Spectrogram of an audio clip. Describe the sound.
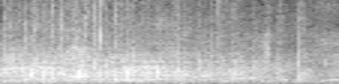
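An audience claps steadily, a dense wash of overlapping hand claps lasting a couple of seconds, with scattered crowd voices and cheers mixed in, clapping to celebrate the Warriors basketball team beating the Rockets.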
